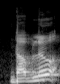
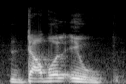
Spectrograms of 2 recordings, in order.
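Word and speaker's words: W: একটা লিখলাম ডাবল ইউ এটাকে অনেকে ডব বলে তারপরে ডাব বলে কিন্তু সঠিক উচ্চারণটা কিন্তু ডাবল ইউ ডাবল ইউ ডাবল ইউই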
